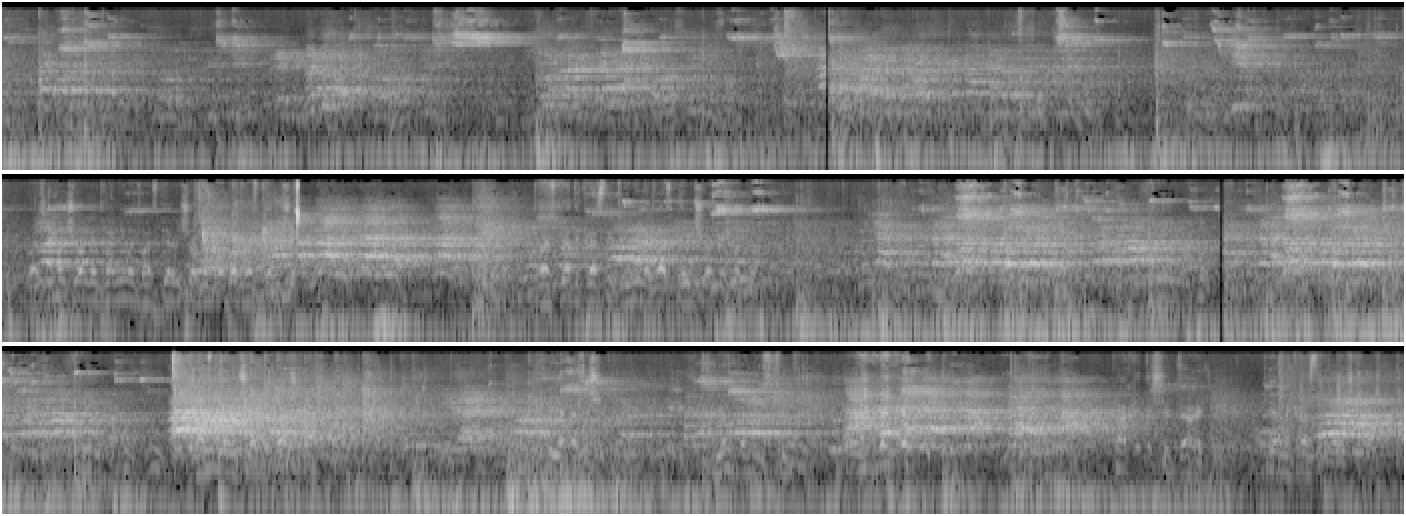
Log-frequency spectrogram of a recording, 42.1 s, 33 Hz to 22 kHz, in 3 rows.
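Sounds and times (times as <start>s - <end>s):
people shouting: 29.7s - 31.4s, 36.3s - 39.1s.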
